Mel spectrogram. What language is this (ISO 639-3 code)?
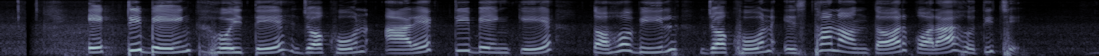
ben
